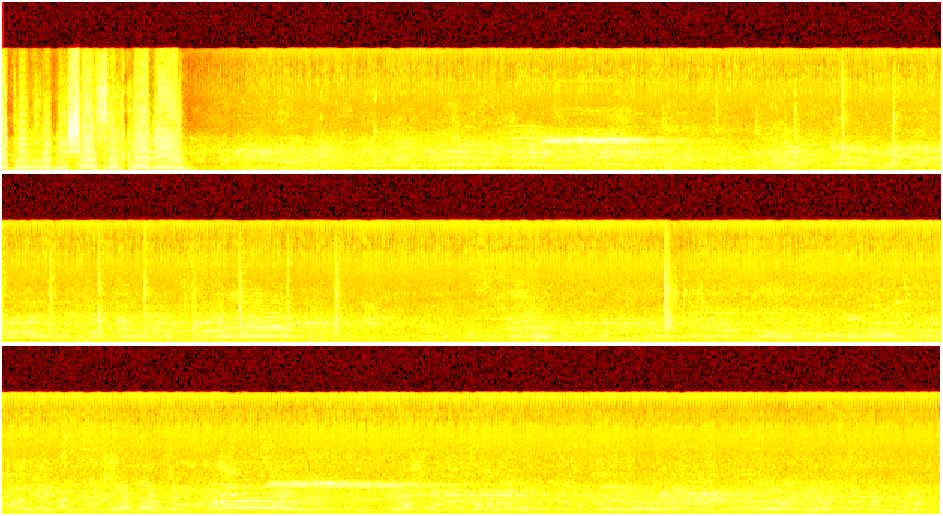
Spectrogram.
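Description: A ball thuds as it bounces on the floor.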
